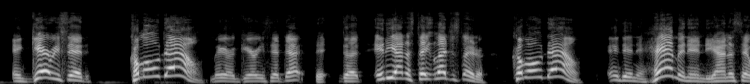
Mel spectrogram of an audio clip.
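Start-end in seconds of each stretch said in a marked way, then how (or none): 1.3-2.1 much higher, hammed-up game-show host call; lightly mock an eager host: come on down; city officials as a hammed-up game-show host; game-show invite. Mayor of Gary voiced inviting. 5.1-5.8 much higher, hammed-up game-show host call; lightly mock an eager host: come on down; city officials as a hammed-up game-show host; game-show invite. State legislators voiced inviting.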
